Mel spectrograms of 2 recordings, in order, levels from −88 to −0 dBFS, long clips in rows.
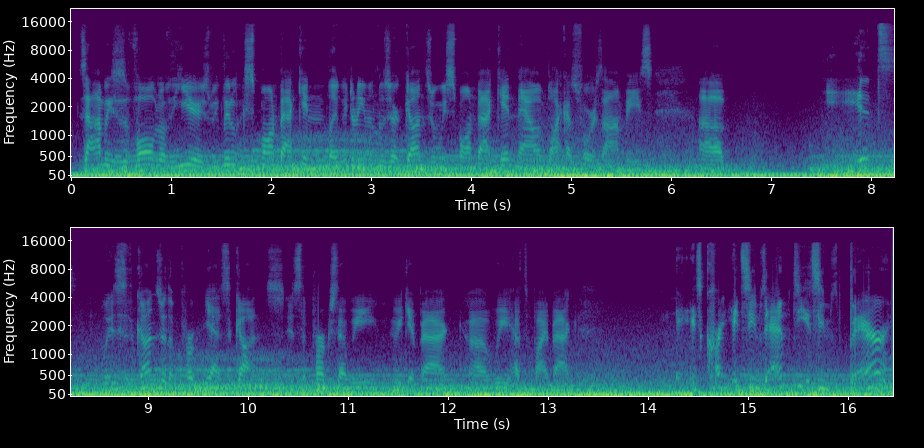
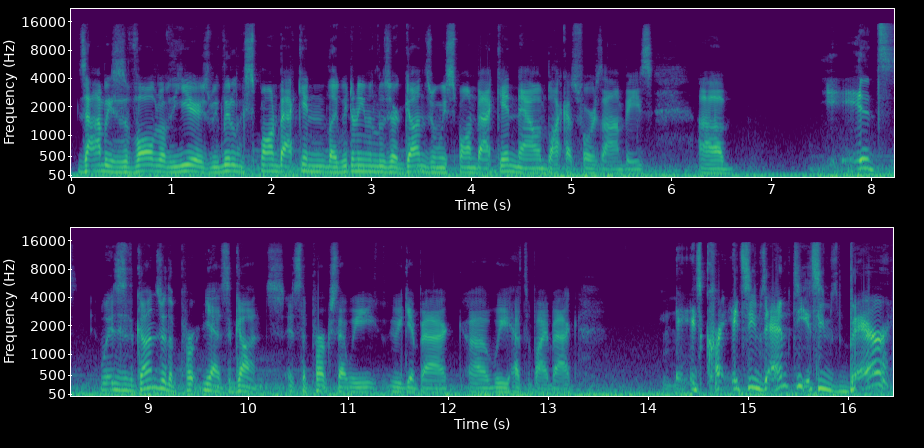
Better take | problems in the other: second | low rumble; loud; throughout; 3 dB below the speech; faint in the second

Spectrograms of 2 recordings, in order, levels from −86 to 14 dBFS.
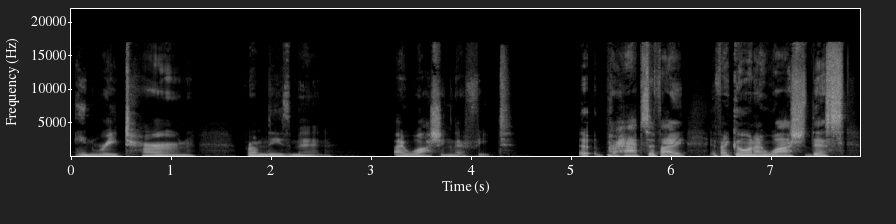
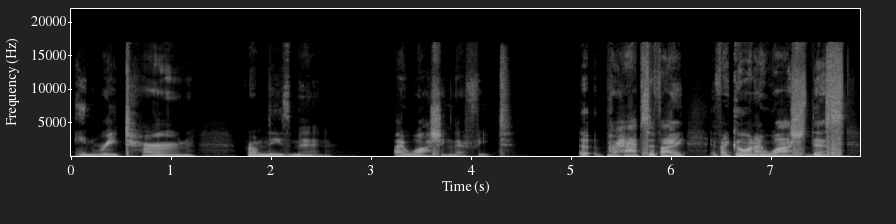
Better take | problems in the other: first | distortion; slight; 9 dB below the speech

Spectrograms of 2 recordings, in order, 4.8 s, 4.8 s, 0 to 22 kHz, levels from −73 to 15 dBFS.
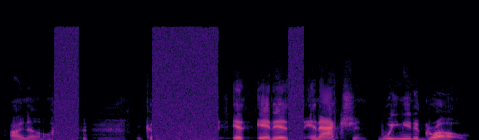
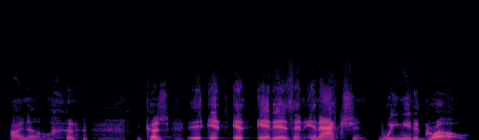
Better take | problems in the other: second | audio cutting out; filled with static; at 0.5 s, at 1.5 s for 0.5 s and at 3 s

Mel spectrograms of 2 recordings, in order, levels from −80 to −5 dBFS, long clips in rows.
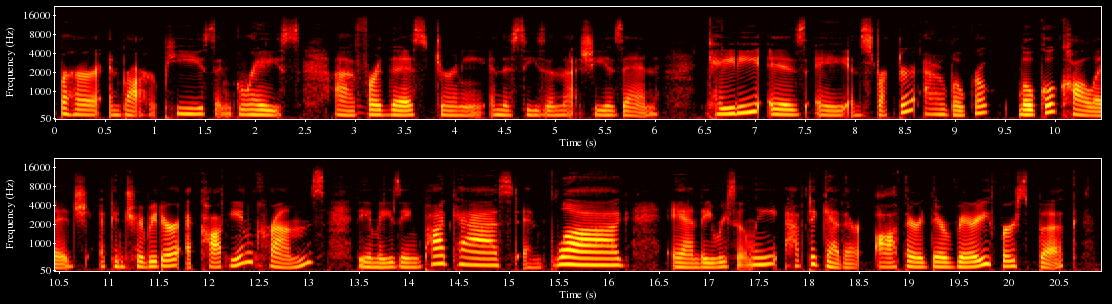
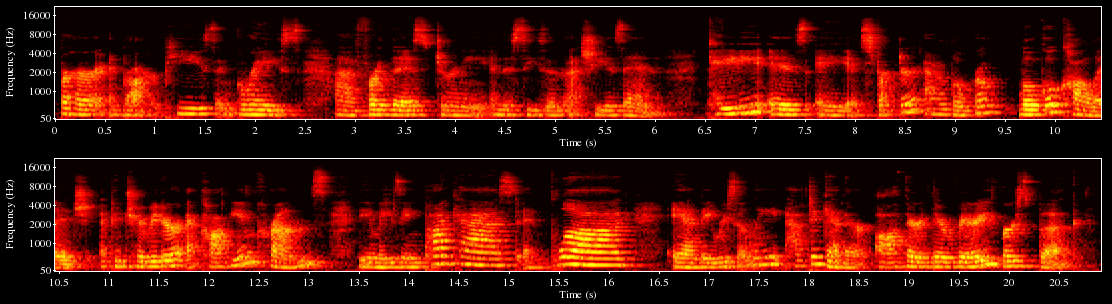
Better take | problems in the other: first | room echo; slight; dies away in 0.4 s // off-mic speech; somewhat distant

